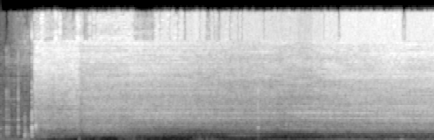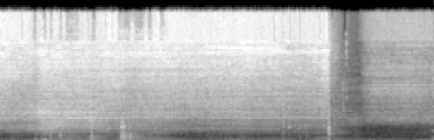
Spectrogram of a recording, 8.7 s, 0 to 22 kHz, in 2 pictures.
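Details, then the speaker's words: 1995 Honda CR250 two-stroke, engine stopped, during a leak-down test with the power valve cap removed: a steady airy hiss as pressurised air escapes. The air leak is at the power valve vent area. "look at that yeah power valve area that's weird huh so we have an air leak at the power valve"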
